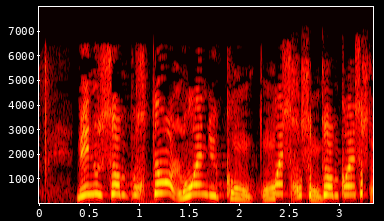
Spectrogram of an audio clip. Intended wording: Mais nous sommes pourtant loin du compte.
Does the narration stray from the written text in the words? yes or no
yes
